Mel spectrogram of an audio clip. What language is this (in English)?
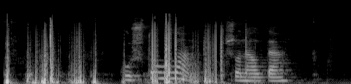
Mari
